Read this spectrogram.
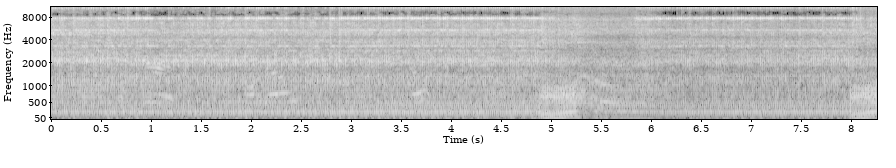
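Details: Stihl two-stroke chainsaw after carb tuning for a low-end idle fault: buzzes steadily at idle, blips up and settles back cleanly; idles and revs normally.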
